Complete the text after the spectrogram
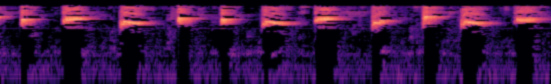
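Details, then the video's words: Javan bush lark ('branjangan trotol') repeating short, scratchy chirps with a slight downward slur, about one and a half per second, bright and high-pitched over near silence. "masteran branjangan trotol"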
